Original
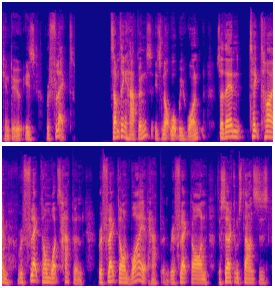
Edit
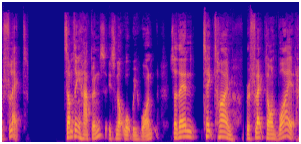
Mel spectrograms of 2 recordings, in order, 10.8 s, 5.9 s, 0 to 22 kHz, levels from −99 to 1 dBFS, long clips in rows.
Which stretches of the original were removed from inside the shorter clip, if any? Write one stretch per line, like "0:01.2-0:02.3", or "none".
0:05.7-0:07.2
